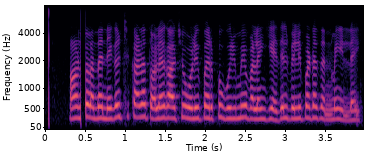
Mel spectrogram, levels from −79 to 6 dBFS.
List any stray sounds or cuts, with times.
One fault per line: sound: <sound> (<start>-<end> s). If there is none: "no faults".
sound: dropout (0.4-0.5 s)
